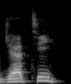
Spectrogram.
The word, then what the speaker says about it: djati: une galette donc ça ça se prononce tati le thé va devenir dj donc on va dire le mot djati ou dit en wolof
